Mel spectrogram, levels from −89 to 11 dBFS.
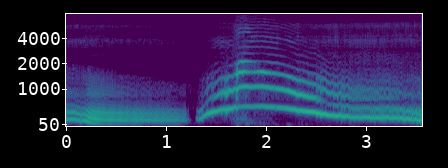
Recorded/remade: remade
